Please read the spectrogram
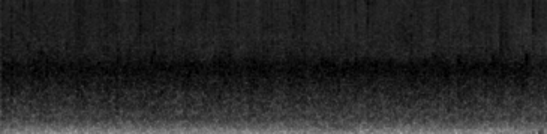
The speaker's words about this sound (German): Können wir bitte mal einen Applaus für diesen jungen Mann haben?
